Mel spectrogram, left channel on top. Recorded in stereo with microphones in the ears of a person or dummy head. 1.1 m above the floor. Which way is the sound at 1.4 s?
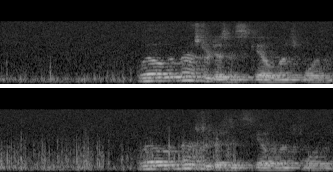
80° left.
